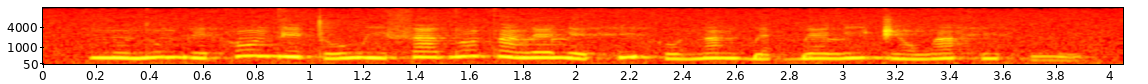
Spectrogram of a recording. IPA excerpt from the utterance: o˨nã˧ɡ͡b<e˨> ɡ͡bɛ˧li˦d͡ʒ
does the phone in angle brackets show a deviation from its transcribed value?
yes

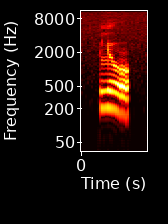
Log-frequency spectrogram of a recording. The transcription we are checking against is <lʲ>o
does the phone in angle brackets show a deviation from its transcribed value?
no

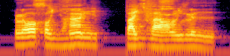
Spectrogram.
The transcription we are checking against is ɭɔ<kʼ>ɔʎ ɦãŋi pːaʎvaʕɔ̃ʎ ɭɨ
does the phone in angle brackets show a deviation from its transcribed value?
yes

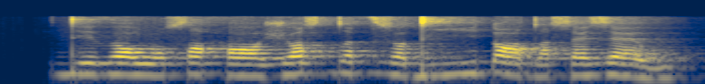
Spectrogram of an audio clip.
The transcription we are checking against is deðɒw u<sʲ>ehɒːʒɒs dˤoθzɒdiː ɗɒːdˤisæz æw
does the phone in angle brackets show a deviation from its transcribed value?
yes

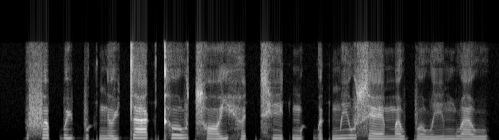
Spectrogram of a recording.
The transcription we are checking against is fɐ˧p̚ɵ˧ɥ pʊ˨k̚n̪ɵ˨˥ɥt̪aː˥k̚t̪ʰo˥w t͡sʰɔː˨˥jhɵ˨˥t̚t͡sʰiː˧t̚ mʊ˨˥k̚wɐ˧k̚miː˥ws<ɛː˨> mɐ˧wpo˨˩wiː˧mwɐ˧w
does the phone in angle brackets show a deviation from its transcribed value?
no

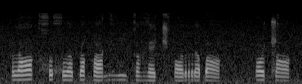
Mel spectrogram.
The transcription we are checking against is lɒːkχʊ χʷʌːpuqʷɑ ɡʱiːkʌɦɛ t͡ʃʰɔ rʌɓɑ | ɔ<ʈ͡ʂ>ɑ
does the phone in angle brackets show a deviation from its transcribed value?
no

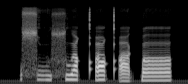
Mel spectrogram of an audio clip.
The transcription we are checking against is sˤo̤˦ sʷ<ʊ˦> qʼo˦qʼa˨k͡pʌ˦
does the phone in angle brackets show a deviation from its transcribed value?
yes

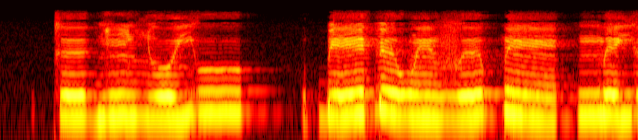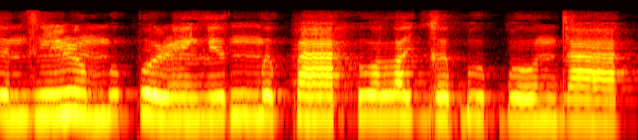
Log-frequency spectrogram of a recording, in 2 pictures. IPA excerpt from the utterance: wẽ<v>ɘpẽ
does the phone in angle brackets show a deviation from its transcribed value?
no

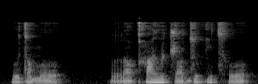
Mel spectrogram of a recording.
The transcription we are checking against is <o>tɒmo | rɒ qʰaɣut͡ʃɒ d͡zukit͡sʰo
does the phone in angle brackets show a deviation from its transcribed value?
yes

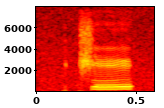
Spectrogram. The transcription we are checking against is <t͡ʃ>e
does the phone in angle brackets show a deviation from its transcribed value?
no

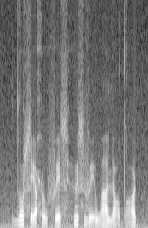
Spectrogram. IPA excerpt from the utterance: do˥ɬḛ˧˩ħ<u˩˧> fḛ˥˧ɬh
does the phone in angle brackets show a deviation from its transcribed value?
no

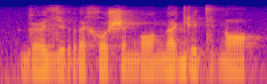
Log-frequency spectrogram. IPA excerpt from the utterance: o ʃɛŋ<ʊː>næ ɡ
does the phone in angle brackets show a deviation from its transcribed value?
yes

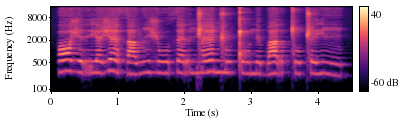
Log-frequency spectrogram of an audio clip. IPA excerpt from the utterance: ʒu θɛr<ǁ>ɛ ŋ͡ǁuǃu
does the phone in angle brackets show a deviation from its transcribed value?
yes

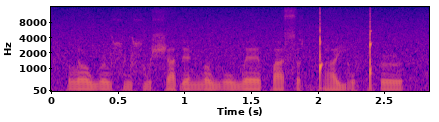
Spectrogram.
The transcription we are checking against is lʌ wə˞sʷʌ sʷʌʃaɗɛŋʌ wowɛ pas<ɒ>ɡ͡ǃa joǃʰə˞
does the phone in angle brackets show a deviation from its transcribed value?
yes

